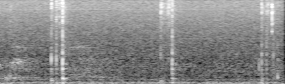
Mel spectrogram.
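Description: An old, battered hardcover copy of Grimms' Fairytales is tapped to check its structural integrity. Six short, soft, dull taps come in three quick pairs over a steady low background hum. Each tap dies away almost at once.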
